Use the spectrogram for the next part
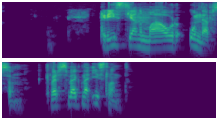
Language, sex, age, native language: Icelandic, male, 30-39, Ukrainian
